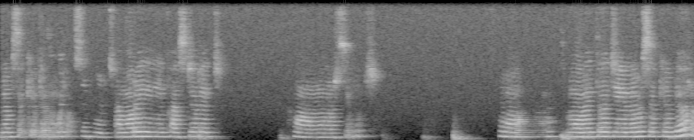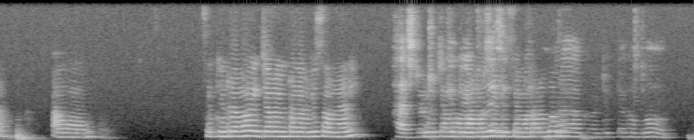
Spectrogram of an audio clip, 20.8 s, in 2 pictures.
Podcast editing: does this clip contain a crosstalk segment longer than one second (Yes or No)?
Yes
